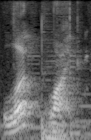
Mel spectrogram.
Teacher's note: 舌の後ろだけで喉を塞いじゃう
